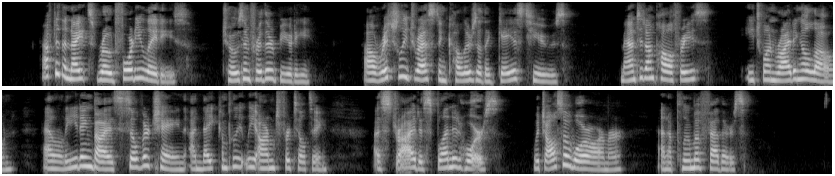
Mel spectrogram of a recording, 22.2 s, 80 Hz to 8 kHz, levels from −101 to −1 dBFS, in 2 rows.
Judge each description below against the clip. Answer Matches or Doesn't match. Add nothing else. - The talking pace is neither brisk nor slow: Matches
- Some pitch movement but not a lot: Matches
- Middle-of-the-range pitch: Doesn't match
